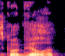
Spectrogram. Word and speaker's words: Codevilla: Codevilla, I think, is pronounced because Villa would be Spanish. Codevilla. – Yeah, and he rejected the Spanish pronunciation. – Yeah, it's Codevilla.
